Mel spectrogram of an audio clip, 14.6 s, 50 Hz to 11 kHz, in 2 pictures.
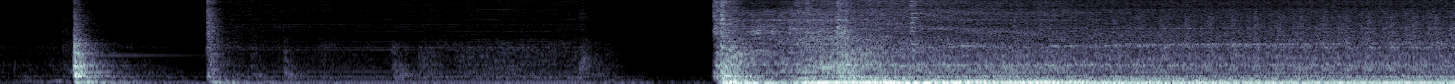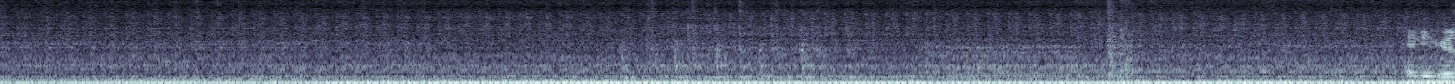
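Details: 1964 Willys CJ5 Jeep with a redone Chevy 4.3L V6 swap: fires after a pause and idles with a light, quick ticking rattle over a steady drone. The valve-train noise persists after the whole engine was gone through; cause unknown.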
